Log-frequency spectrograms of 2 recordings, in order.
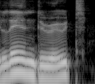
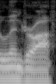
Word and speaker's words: Lindroth: If you're Swedish, which it is, it would be Lindroth. But no, Oh, that's fine. we've anglicized it to Lindroth.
